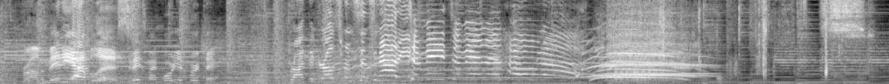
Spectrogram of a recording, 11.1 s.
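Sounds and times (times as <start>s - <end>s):
speech: 0.3s - 5.4s, 7.4s - 8.2s
low hum: 2.8s - 7.9s
outdoor crowd cheering and whooping: 6.9s - 9.3s.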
